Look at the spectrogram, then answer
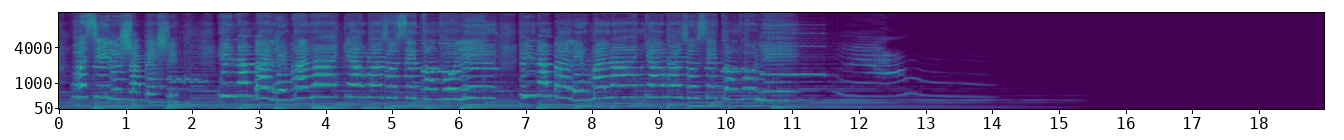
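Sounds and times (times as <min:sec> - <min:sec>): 
song: 0:00.0 - 0:13.6.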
